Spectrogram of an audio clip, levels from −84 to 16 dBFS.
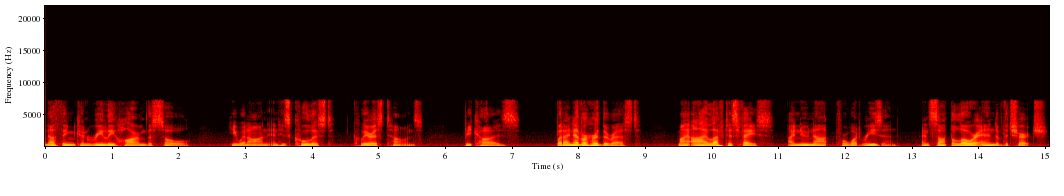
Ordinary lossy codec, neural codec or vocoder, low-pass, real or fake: MP3, 64 kbps; none; 7.2 kHz; real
